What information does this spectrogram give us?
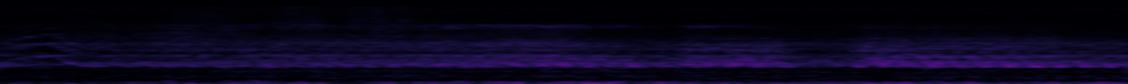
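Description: A vehicle passing by, a steady broad rumble and hiss with a faint siren-like tone above it, holding fairly even in loudness with no voices.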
